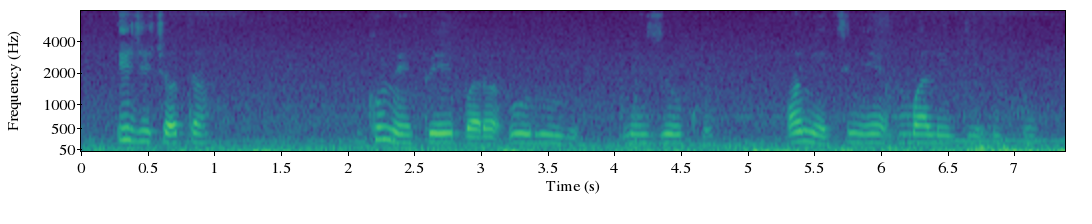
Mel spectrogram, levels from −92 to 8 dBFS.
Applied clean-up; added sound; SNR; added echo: none; Cricket; 1 dB; none.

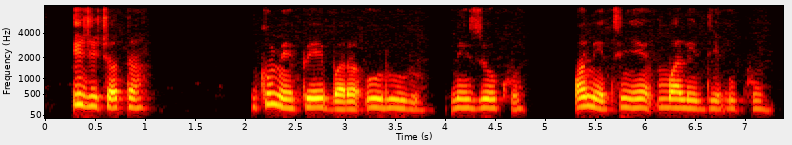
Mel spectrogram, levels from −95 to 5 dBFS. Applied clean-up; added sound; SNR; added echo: none; none; none; none.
